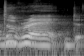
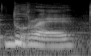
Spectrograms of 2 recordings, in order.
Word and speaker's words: Dougray: Oh, Dougray. – Dougray.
